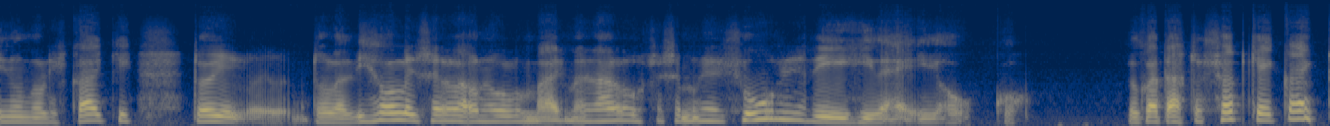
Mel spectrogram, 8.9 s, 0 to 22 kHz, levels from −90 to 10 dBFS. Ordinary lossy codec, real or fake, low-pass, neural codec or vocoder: none; fake; 19.8 kHz; autoencoder, 48 kHz, 32 numbers a frame, DAC-VAE, trained on Japanese speech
